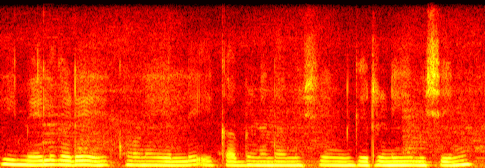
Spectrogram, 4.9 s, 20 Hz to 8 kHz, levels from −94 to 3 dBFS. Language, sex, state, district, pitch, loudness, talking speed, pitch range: Kannada, female, Karnataka, Koppal, 180 Hz, -13 LUFS, 100 wpm, 175-190 Hz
